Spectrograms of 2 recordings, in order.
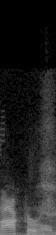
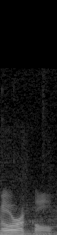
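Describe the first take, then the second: First: It is said like 'Ockerol', with an added k sound. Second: It is said like 'Oracle', without a k sound. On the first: The speaker calls it wrong. "I'm gonna say it deliberately wrong" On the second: The speaker calls it right. "proper pronunciation"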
